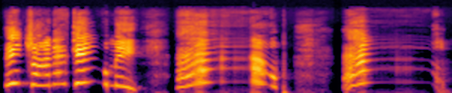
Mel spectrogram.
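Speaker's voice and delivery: high, loud cries for help; terrified screaming. Acted. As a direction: scream for help as bullets fly. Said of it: "She's like".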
